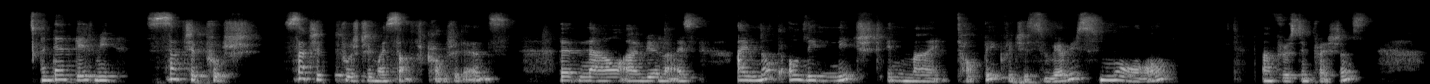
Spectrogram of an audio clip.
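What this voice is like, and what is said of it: Non-native accented English. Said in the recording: “my accent ... somebody who is not the cookie cutter perfect American presenter or German presenter or English or French presenter”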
